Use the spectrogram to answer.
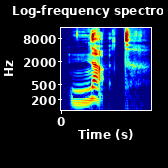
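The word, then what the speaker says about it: nos: you use no and don't pronounce the S it's silent for example no par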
